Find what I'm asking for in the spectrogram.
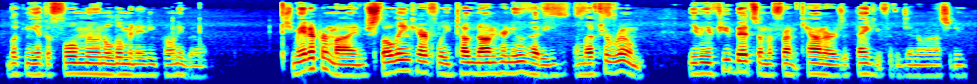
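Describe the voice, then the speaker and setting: A man reading a scripted story as narrator, in a measured way with occasional stumbles. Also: medium pitch, rough recording. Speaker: story reader.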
